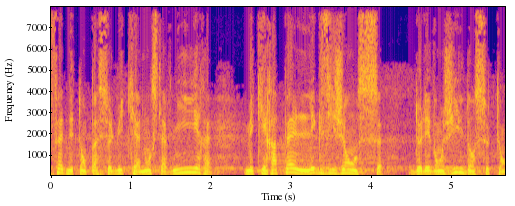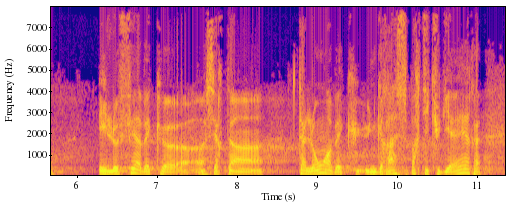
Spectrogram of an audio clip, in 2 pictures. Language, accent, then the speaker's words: French; Switzerland; Je viens de Suisse, on vous l'a dit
